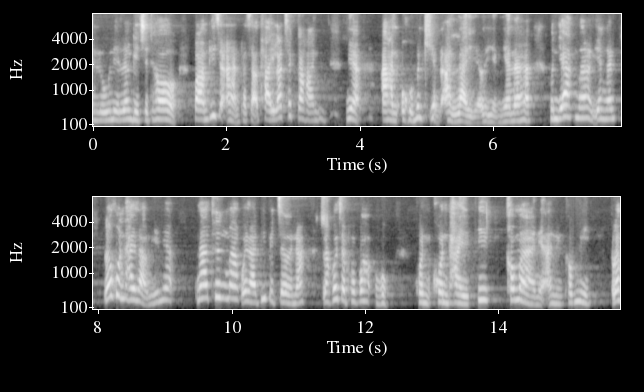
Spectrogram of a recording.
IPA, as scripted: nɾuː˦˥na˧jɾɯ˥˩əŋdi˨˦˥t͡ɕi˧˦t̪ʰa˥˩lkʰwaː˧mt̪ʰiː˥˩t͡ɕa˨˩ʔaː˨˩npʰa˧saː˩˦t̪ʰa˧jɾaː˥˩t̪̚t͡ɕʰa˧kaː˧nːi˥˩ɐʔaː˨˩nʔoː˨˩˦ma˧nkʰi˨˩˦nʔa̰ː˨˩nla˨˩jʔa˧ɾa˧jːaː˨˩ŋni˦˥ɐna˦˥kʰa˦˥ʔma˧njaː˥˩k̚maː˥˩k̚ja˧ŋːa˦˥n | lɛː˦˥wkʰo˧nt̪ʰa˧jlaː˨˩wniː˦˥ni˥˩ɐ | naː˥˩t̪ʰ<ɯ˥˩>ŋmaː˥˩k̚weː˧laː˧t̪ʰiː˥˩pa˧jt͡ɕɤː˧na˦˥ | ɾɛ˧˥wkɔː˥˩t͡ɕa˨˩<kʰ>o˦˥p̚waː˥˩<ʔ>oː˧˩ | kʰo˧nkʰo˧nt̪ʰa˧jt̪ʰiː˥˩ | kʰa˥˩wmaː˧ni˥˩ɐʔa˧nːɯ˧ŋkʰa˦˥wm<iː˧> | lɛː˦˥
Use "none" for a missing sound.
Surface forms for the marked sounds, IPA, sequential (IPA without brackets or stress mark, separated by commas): ɯ˥˩, pʰ, ʔ, iː˧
